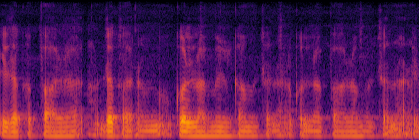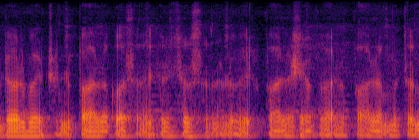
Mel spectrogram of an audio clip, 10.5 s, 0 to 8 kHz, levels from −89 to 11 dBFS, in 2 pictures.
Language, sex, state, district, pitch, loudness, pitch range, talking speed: Telugu, male, Andhra Pradesh, Krishna, 100 Hz, -23 LUFS, 95-105 Hz, 115 wpm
